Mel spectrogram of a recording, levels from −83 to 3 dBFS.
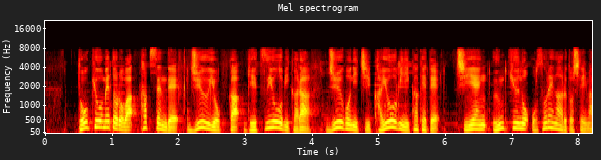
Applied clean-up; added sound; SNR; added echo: neural separator model SepFormer DNS4.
